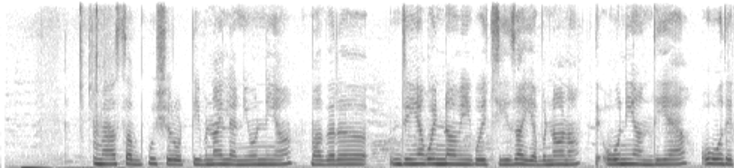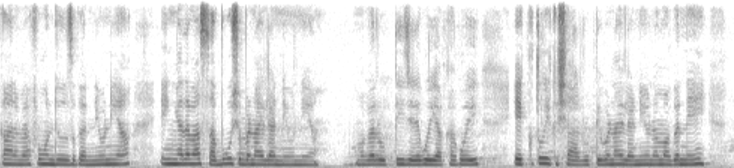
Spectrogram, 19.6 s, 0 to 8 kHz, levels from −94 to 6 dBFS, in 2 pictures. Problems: none marked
